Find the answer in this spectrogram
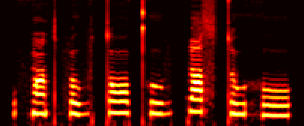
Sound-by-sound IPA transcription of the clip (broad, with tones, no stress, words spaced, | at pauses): fõ˨tˤfʊ˨v tɔ˧ t̪ʰʊ˨vpi˦sˤtu˨ho˨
